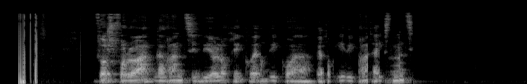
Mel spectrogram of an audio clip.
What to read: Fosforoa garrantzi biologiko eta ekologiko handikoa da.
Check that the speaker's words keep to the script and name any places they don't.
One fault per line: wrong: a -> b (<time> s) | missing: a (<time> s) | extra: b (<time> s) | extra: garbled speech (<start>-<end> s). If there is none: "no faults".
missing: eta ekologiko (2.6 s)
extra: garbled speech (3.2-4.1 s)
